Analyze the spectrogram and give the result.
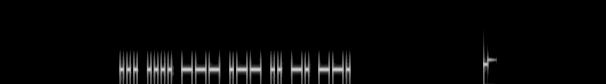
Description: Morse code, heard as a keyed tone, about 34 wpm, 700 Hz. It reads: SHOWING
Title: ING Suffix - Top 100 Words with Base Words 35wpm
